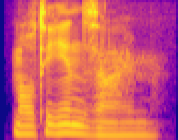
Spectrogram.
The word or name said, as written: multienzyme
